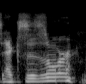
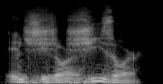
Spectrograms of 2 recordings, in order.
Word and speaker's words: Xizor: What was I supposed to say? Prince Xizor? – No, but there's... Yeah, I mean, people... – Zizor. – Shizor.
